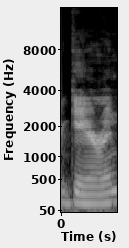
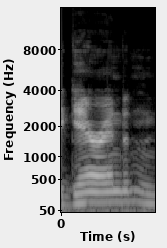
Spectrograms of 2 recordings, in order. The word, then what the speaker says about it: Garand: let's get him an M1 grand as you do or Garand however you pronounce it some people say Grand I say I say Grand some people say Garen It's usually the English speakers if you know I mean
